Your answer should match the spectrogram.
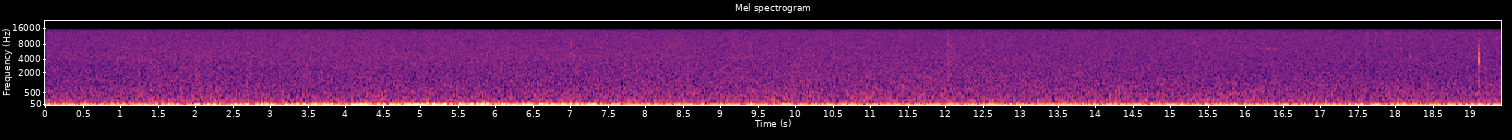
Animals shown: forest ambience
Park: Katahdin Woods and Waters National Monument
